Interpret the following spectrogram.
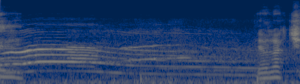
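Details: Rival stray male cats competing for a female house cat; one long, level, slowly falling moan held for over two seconds, followed by a short sharp yowl, over low background rumble.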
